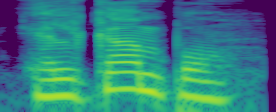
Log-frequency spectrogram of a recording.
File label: "el Campo", spanish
